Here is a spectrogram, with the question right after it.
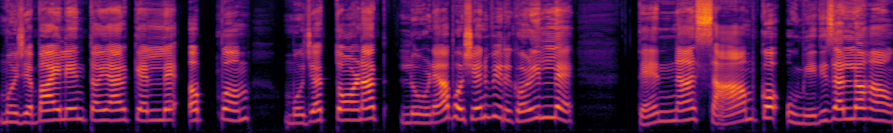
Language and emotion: Goan Konkani, happy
